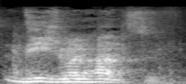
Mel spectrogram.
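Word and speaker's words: Djimon Hounsou: Dijman Hansu.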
